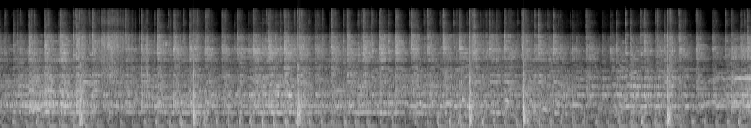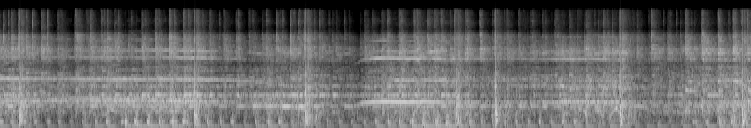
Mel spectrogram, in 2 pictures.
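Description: Live festival percussion: drums and jingling percussion played continuously over a crowd, with a heavy strike about every two seconds and long held high tones over the top.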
